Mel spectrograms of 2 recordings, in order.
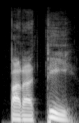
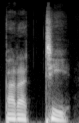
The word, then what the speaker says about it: para ti: in the last lesson, the Spanish T is also softer than in English and produced with a flat tongue against the gum ridge against the top of the mouth. Para ti, avoid saying para ti, but para ti.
